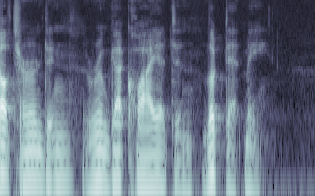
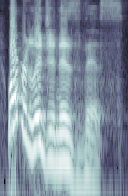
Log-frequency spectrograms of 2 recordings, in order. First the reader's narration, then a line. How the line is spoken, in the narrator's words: blurted out arrogantly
